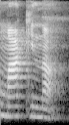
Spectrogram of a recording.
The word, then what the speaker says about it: máquina: Aí eu tenho máquina. Máquina. Então a sílaba tônica é no má, né? Ela é a sílaba mais forte.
